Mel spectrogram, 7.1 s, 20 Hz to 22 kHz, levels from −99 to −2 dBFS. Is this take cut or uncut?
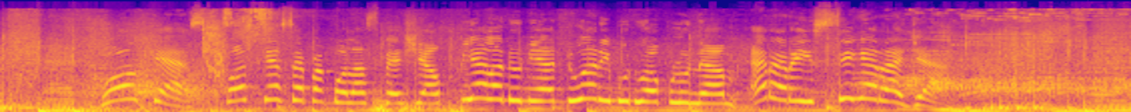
uncut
